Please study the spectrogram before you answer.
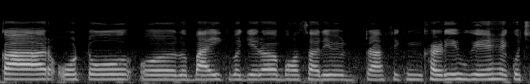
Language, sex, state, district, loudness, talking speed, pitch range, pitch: Hindi, female, Bihar, Gaya, -25 LUFS, 160 wpm, 220-235 Hz, 230 Hz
